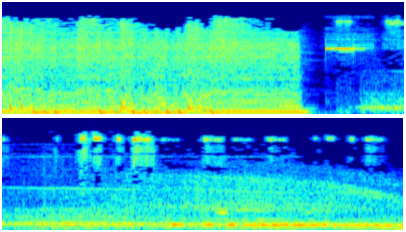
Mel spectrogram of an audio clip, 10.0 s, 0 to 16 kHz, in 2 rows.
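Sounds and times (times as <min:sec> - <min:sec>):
high electronic beep: 0:04.0 - 0:05.1
steady low hum: 0:04.4 - 0:10.0.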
